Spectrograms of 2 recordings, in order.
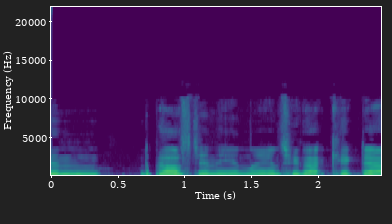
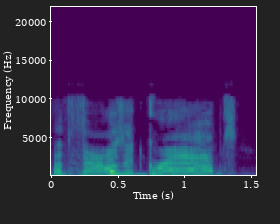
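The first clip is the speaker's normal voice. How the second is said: squeaky high voice; 8 dB quieter than usual. Acted. Mock outrage at grams joke.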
